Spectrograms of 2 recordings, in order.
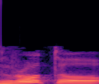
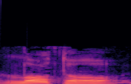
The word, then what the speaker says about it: Roto: And what's interesting about that is Roto, or Loto, depending on how you pronounce it, is Erdrick.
